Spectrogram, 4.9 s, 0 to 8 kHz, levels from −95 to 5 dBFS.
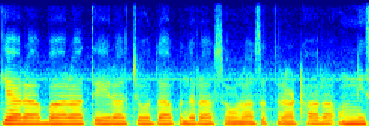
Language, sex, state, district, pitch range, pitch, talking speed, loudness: Hindi, female, Haryana, Rohtak, 195-200 Hz, 195 Hz, 110 wpm, -18 LUFS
